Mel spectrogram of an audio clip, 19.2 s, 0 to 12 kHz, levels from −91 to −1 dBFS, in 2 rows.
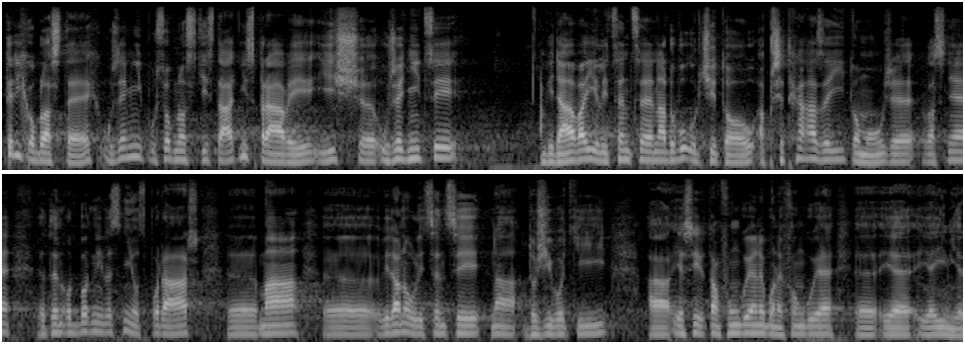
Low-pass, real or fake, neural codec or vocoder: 10.8 kHz; real; none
